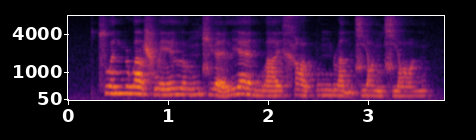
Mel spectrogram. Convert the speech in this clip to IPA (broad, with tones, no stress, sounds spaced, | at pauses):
t͡s w ə˥ n ɻ w ä˥˩ ʂ w e˧˥ ɪ̯ l ʊ˧˥ ŋ ɕ ɥ ɛ̰˨˩ l j ɛ˥˩ n̪ w a˧˥ ɪ̯ x ɑ˥˩ ʊ̯ p ʊ˥ ŋ ɻ a̰˨˩ n ɕ j ɑ˥˩ ŋ ɕ j ɑ˧˥ ŋ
